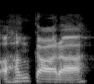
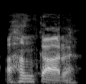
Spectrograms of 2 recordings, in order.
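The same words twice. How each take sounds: First: The final vowel is a long ah. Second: The final vowel is very short, almost dropped. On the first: The speaker calls it wrong. "I've actually made that a long ah, which it's not" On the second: The speaker calls it right. "it's so short that it sounds like it's it's not there"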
